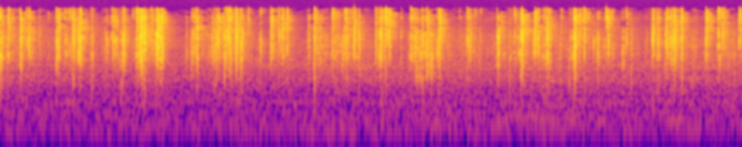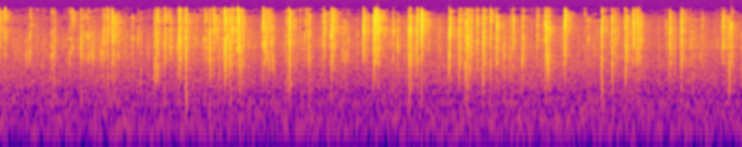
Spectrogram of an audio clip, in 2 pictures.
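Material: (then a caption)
Plastic, foam. A small clear plastic bag full of colorful foam beads is held in both hands while fingertips and long nails squeeze and crinkle it. A steady, dense stream of quiet, bright crinkles and crackling pops continues throughout, with sharp clicks standing out and almost no low end.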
